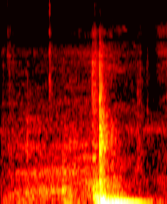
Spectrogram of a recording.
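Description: A single wooden dresser drawer in a toy hauler trailer slides with a short, solid thump and rumble, close by, followed by quiet.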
